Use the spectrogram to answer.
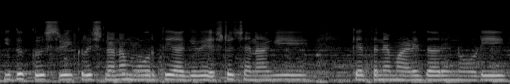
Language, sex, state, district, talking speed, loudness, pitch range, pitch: Kannada, female, Karnataka, Gulbarga, 130 wpm, -26 LUFS, 205-220 Hz, 215 Hz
